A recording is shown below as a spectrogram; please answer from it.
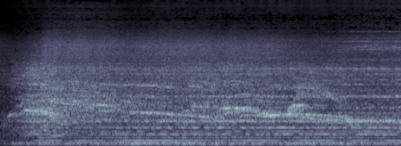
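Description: Kentongan bamboo-percussion ensemble music. After a brief lull at the very start it comes back in as sustained tones with a gliding, wavering melody line on top, instead of the dense drumming heard just before.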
